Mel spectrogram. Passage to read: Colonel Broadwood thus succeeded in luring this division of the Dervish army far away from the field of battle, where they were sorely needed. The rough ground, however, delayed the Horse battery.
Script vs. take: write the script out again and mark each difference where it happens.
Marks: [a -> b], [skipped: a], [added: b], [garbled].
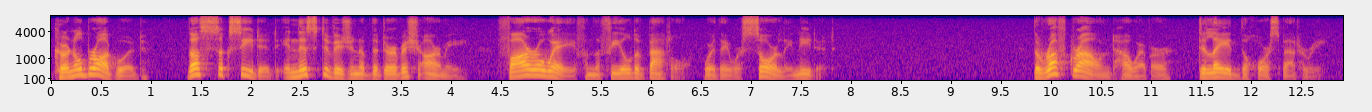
Colonel Broadwood thus succeeded in [skipped: luring] this division of the Dervish army far away from the field of battle, where they were sorely needed. The rough ground, however, delayed the Horse battery.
